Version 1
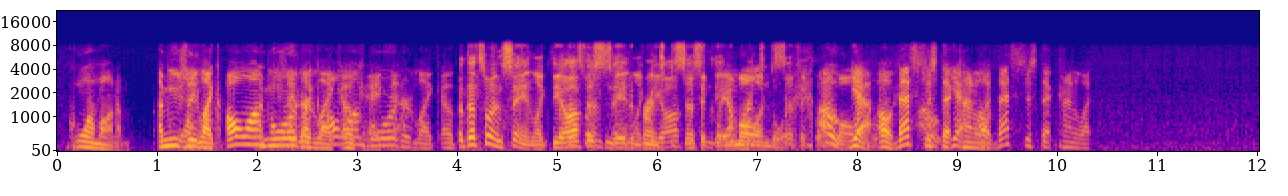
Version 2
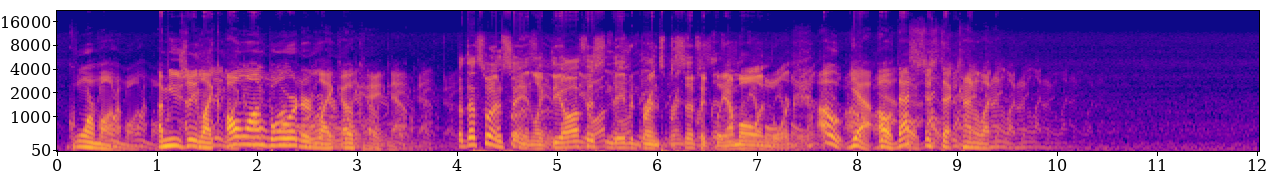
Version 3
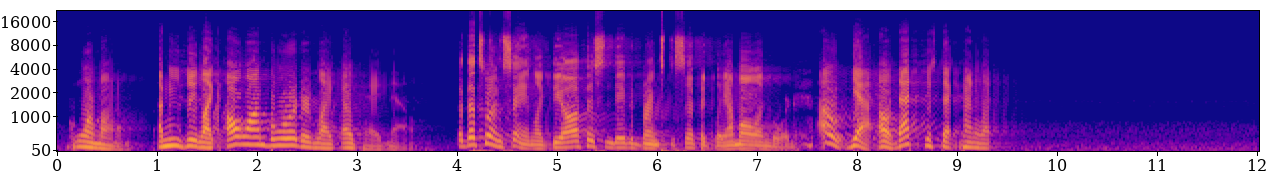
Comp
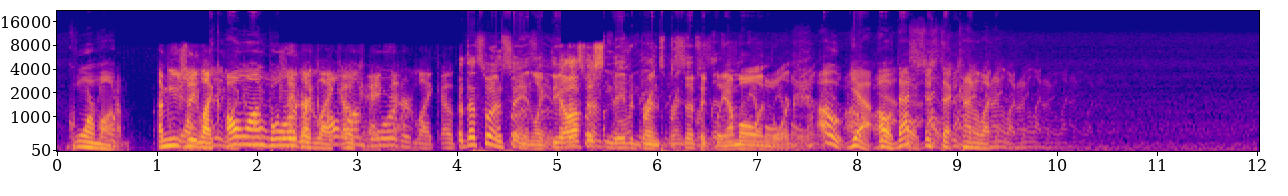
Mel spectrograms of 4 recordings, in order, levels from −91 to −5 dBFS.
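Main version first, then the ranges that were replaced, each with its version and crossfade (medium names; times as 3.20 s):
2
0.58–1.52 s: from 1
2.22–4.05 s: from 1
5.03–5.46 s: from 1
not used: 3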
